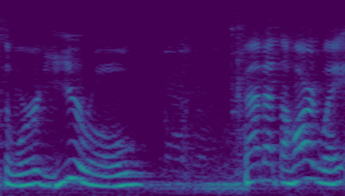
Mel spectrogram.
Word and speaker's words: gyro: have you tried this that's the way you pronounce the word Euro found out the hard way you know the word is spelled g y r o so I didn't know any better I walked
